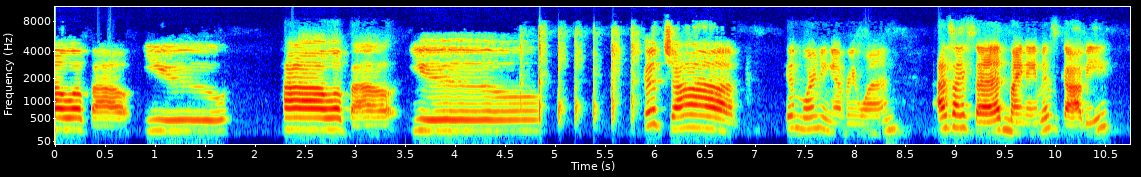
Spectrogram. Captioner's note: applause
